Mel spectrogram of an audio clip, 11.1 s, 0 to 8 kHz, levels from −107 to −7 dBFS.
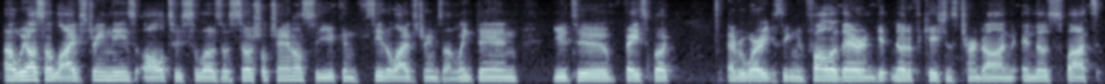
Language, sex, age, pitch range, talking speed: English, male, 30-49, 125-145 Hz, 205 wpm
